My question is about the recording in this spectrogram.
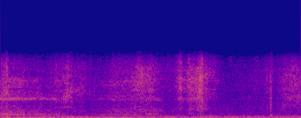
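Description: Faint rustling and scraping as a hand works grass and soil in a small hole in lawn turf, with a few short rustles in the second half.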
